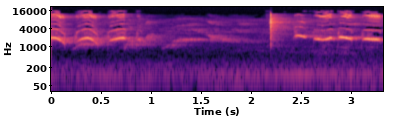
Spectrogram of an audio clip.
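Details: White-rumped shama in a singing contest: looping whistled notes, then a quiet pause, a sharp click and a fresh run of bright, slightly falling whistles, steady low hum behind.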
